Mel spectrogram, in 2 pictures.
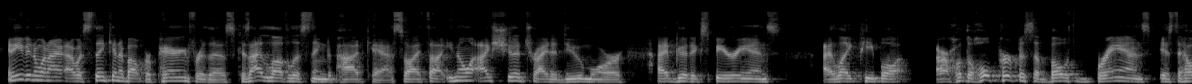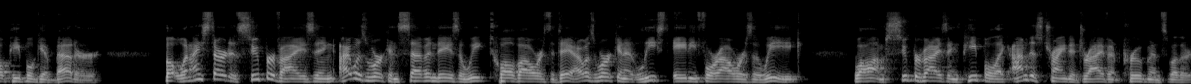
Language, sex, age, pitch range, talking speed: English, male, 30-49, 130-160 Hz, 215 wpm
